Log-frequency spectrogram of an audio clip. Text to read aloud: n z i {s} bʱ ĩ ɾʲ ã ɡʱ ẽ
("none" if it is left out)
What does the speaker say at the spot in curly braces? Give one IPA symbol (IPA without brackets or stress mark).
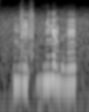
s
